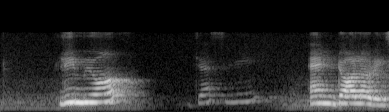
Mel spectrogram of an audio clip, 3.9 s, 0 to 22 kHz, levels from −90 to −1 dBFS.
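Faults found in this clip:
No faults found in this speech recording.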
